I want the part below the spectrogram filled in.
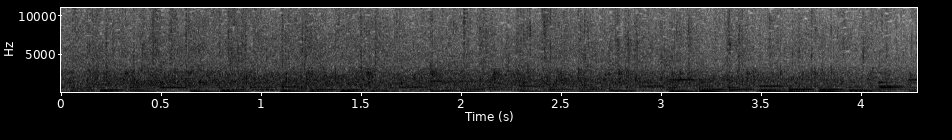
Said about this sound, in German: schon der Schlussapplaus.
